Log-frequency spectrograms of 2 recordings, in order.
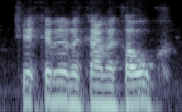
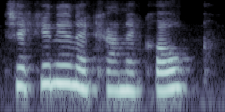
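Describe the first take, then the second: First: Put-on Scottish accent. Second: Mock Scottish accent. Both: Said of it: "How do you do Scottish?".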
